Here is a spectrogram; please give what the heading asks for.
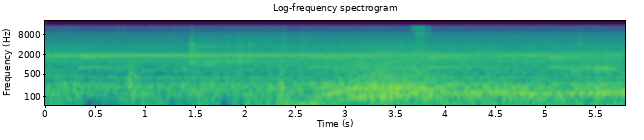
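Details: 2013 Lexus after camshaft timing sprocket replacement, restarted after running about 5 minutes in the morning: steady, even idle, no rattle or ticking, occasional chime beeping; no morning rattle, engine sounds healthy.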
